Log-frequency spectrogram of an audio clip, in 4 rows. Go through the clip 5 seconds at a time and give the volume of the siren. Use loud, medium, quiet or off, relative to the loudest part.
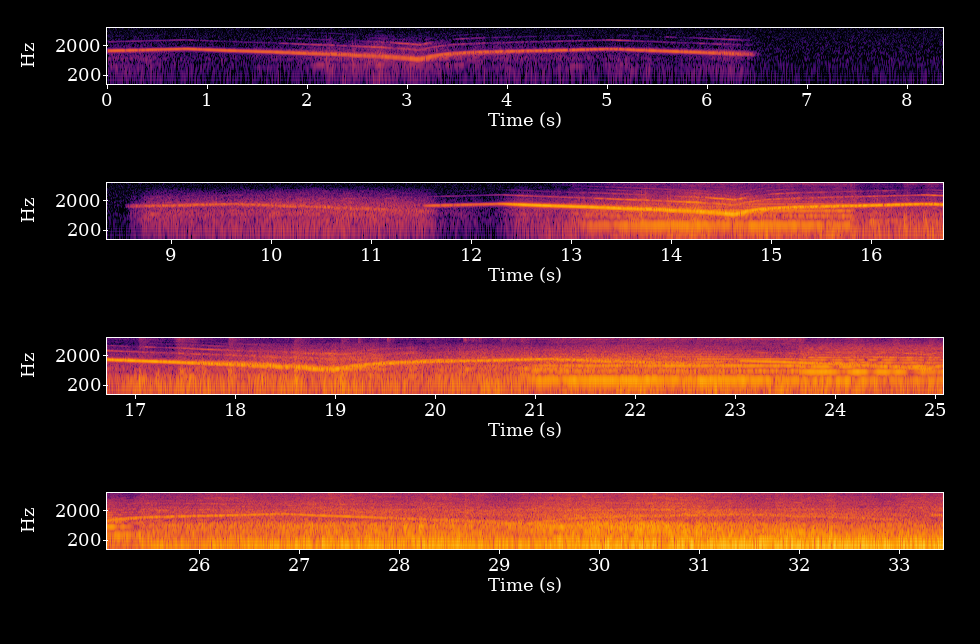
quiet, quiet, loud, loud, medium, medium, quiet.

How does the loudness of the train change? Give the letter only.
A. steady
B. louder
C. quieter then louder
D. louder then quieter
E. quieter
B.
